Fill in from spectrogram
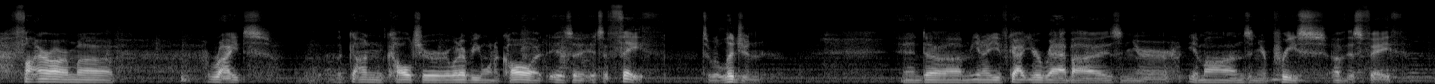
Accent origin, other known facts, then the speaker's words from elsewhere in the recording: United States; I'm an American. Every American should be into guns, as far as I'm concerned.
